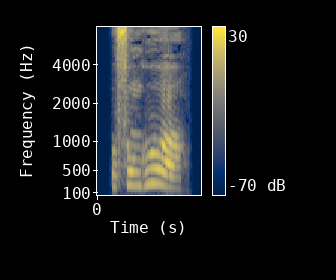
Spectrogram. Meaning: key (device designed to open and close a lock)
- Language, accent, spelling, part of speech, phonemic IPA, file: Swahili, Kenya, ufunguo, noun, /u.fuˈᵑɡu.ɔ/, Sw-ke-ufunguo.flac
